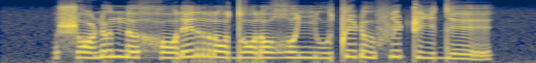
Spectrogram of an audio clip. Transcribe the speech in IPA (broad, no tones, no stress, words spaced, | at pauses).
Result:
ʃɔɳɯ nə hɔɾe rɔdɔɾɔ ʁʷiɲuti ɽɯfi ʈi de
